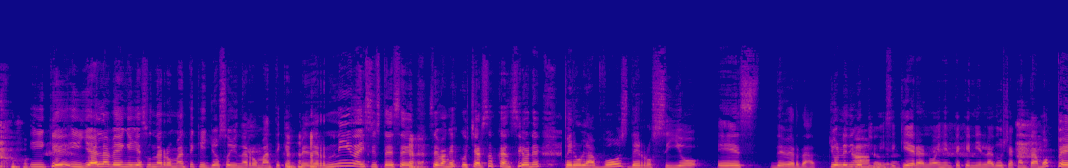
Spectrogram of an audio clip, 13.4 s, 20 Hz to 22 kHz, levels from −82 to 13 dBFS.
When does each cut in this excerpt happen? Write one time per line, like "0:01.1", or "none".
0:10.8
